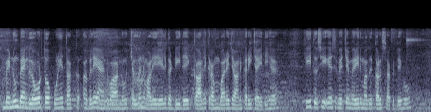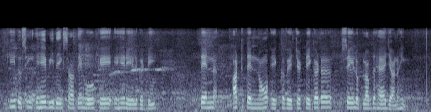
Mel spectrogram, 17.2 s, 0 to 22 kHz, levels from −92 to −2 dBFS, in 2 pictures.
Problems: constant background noise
